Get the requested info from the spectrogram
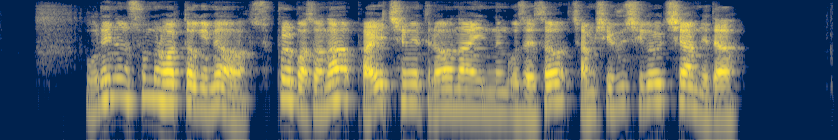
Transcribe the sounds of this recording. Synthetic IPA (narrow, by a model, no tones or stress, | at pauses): uɾinɯnsʰumɯɭɸwʌt͈ʌɡimjʌsʰu̥pʰɯɭbʌsʰʌnapat͡ɕʰɯŋetɯɾʌnainːɯnɡos̬ʰe̞sʰʌt͡ɕamɕʰiɸuɕʰiɡɯɭt͡ɕʰiɦamɲida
